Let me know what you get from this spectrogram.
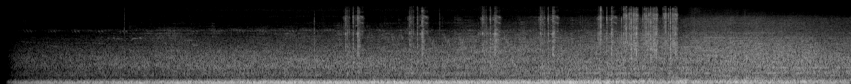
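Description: Red passenger multiple-unit train running past along the line with a steady low rumble. A quick run of sharp clicks comes about halfway through.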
